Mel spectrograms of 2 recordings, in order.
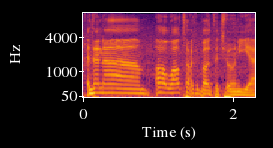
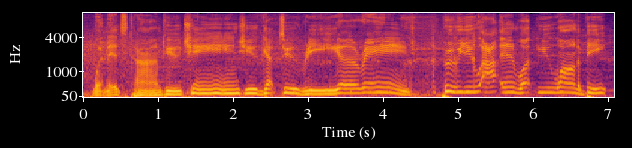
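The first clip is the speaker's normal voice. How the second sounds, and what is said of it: Sings imitating a TV character's voice. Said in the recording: “my Bobby Brady impersonation ... Perfect. Perfect.”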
